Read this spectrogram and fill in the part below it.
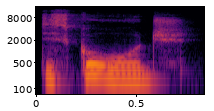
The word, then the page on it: disgorge: British English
